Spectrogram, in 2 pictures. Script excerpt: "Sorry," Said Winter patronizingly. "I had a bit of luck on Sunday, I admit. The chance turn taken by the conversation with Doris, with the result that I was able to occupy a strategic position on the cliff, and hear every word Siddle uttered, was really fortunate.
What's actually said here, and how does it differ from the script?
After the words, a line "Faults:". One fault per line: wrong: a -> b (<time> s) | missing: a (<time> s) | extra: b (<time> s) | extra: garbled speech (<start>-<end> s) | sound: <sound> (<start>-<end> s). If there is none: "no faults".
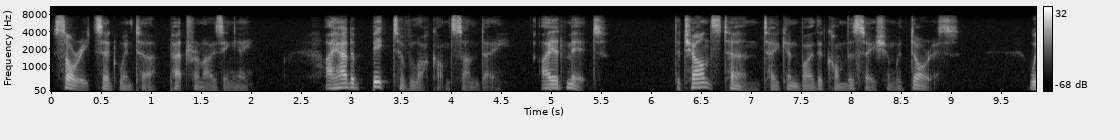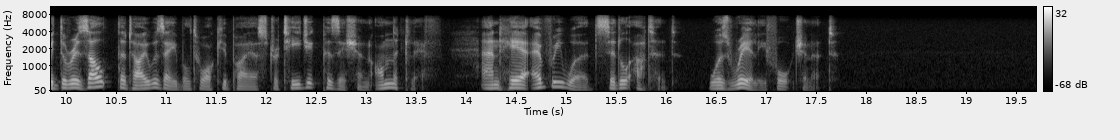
"Sorry," Said Winter patronizingly. "I had a bit of luck on Sunday, I admit. The chance turn taken by the conversation with Doris, with the result that I was able to occupy a strategic position on the cliff, and hear every word Siddle uttered, was really fortunate.
Faults:
no faults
